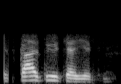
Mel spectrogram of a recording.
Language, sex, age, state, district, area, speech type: Urdu, male, 18-30, Bihar, Purnia, rural, conversation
